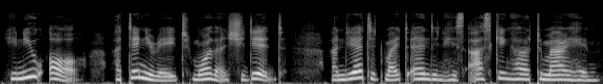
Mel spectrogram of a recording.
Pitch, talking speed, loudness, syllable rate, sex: 235 Hz, 200 wpm, -17 LUFS, 4.9 syllables/s, female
